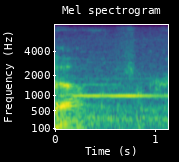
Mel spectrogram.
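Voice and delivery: normal talking voice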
